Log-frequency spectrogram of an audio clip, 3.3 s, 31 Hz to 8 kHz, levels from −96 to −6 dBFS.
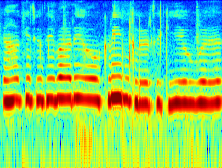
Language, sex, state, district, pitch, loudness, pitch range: Hindi, female, Bihar, Patna, 290 Hz, -13 LUFS, 270-300 Hz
